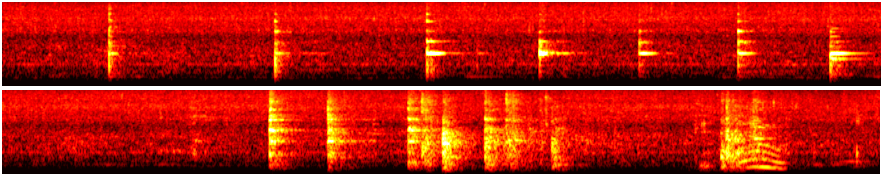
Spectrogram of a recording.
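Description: Onions and peppers tumble into hot oil in a pan. The scattered clinks and scrapes come first, then a burst of sizzling and stirring rises toward the end. It sounds close and fairly quiet, with no talk.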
